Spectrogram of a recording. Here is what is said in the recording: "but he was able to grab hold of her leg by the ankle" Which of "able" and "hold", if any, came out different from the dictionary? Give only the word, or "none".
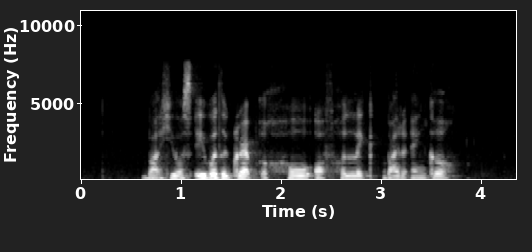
hold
